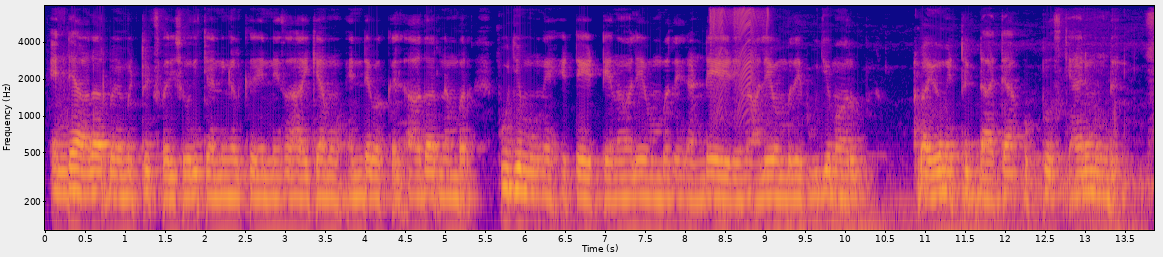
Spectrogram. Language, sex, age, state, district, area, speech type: Malayalam, male, 18-30, Kerala, Wayanad, rural, read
